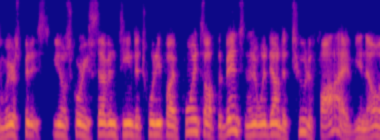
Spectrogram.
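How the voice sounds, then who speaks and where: Sports broadcaster guest: male, lightly pitched voice, enthusiastic and informal, animated delivery. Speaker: radio play-by-play sports announcer, interview guest. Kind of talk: casual enthusiastic sports chat.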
